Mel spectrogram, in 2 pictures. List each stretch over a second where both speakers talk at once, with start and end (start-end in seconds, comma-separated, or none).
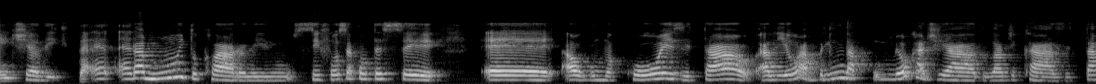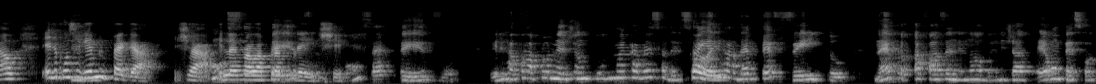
13.0-14.5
